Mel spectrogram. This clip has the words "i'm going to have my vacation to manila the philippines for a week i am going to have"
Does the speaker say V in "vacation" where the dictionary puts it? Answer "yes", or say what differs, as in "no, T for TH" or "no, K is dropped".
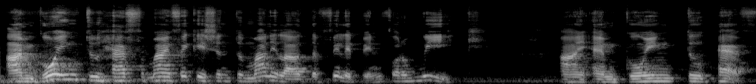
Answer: no, F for V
